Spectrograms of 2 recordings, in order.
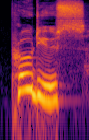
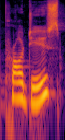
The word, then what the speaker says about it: produce: 이걸 다 통틀어서 produce 아니면 produce, P-R-O-D-U-Ce인데요. 이 명사할 때는요, 강세가 앞에 있습니다.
